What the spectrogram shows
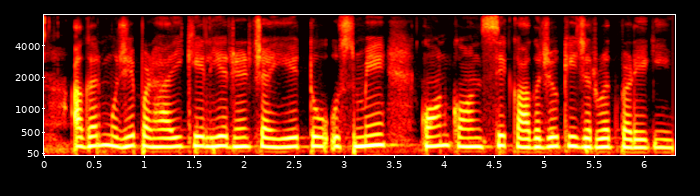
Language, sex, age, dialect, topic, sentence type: Hindi, female, 25-30, Hindustani Malvi Khadi Boli, banking, question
